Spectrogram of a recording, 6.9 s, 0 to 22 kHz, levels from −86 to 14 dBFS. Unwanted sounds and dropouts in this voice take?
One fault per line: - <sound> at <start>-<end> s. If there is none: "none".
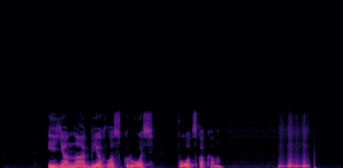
- whoosh at 5.6-6.2 s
